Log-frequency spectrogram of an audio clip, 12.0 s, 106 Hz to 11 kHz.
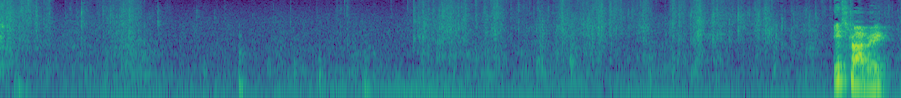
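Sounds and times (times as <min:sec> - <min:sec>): plastic wrapper crinkling: 0:00.0 - 0:02.3, 0:04.4 - 0:12.0
faint low hum: 0:00.0 - 0:12.0.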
